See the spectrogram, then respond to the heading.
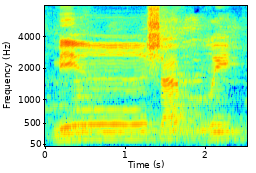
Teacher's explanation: Ro tasdid itu ya, getarnya sekali aja. Jangan min syarri ya, sekali aja getarnya.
